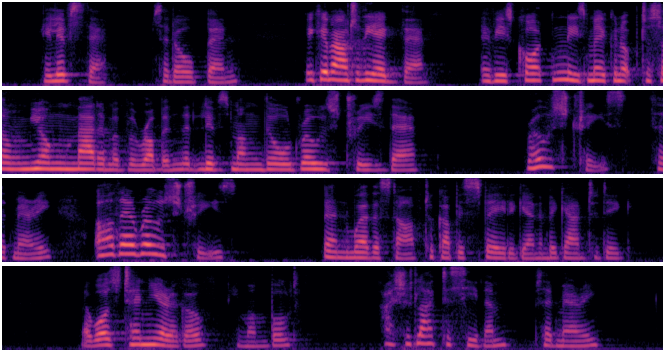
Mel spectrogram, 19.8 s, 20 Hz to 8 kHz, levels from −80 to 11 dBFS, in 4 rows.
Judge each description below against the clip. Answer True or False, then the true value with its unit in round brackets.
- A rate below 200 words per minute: False (205 wpm)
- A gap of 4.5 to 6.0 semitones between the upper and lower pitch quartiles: False (3.4 semitones)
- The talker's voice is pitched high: True (200 Hz)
